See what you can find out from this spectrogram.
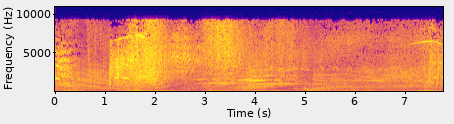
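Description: A TIE fighter screams through an attack run on the Queen Mary, its harsh roaring whine sweeping in pitch and swelling loudly near the start and again at the end, with no voices.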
